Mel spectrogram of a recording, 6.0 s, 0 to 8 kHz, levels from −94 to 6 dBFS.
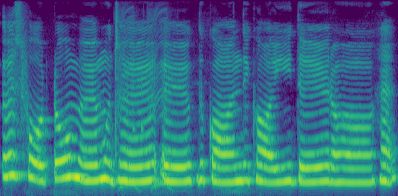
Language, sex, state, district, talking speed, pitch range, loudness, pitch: Hindi, female, Madhya Pradesh, Umaria, 100 wpm, 225-250 Hz, -12 LUFS, 235 Hz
